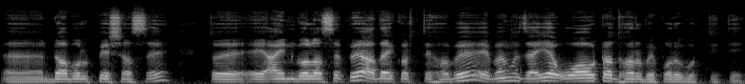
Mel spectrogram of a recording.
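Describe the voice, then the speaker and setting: A man teaches recitation rules, breaking words into syllables and repeating them with care. His delivery is very slow and deliberate, each sound stretched out. His pitch sits in an ordinary middle range. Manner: slow, careful, repeats syllables to drill pronunciation. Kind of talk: tajweed lesson with slow chanted recitation.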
